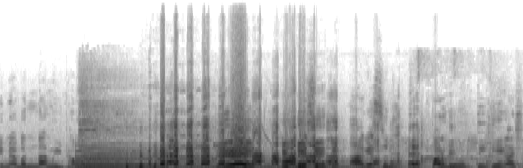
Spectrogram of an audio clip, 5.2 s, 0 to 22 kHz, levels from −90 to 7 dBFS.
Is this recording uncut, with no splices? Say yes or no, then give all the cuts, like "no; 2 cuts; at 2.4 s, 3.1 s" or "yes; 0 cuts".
yes; 0 cuts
